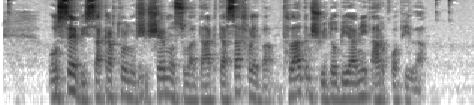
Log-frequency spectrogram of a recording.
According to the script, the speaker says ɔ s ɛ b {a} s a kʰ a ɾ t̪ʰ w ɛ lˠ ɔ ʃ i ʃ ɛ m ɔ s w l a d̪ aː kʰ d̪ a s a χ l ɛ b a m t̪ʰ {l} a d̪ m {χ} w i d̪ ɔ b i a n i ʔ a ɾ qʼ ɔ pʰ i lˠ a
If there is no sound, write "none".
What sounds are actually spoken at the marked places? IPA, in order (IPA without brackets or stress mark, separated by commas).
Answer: i, l, ʃ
